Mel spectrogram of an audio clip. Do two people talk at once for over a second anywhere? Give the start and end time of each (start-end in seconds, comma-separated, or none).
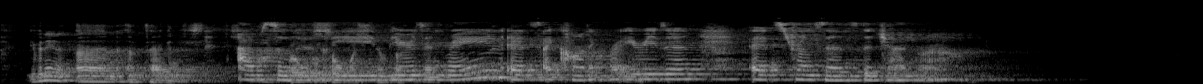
2.4-4.2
